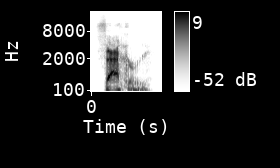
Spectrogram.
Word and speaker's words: Thackeray: Thackeray.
